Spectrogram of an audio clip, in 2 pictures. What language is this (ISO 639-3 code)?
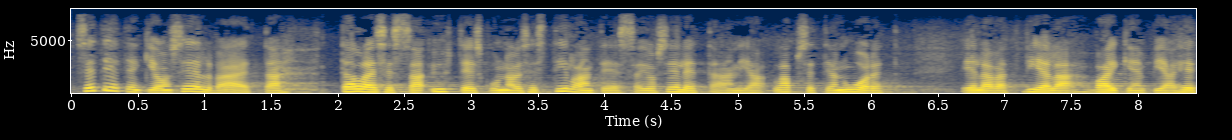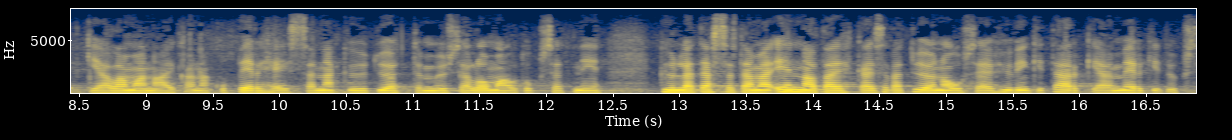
fin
